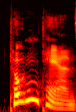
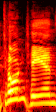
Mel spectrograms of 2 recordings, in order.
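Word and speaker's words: Totentanz: tokens and swarm Piper Toten Tans I said it wrong tone tan swarm paper or another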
